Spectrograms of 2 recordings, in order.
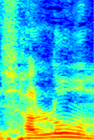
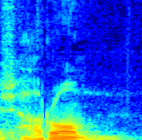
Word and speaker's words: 샬롬: 말이 온 거예요 요게 샬롬은 많이 들어보셨죠 샬롬 우리가 샬이라고 표현하지만 원래 그 발음 하려면 샤롬이에요 샤롬 원래 발음은 샤롬 있데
